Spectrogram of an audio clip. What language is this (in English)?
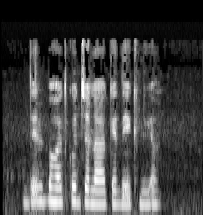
Urdu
